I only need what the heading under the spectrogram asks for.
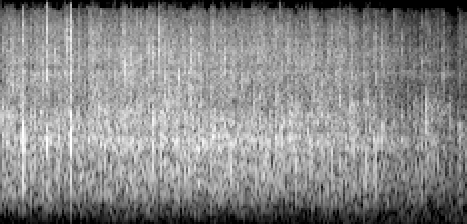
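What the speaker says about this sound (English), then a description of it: "Please recognize these people with a round of applause." Audience at a school academic hall of fame ceremony giving a round of applause, a dense, even burst of clapping that holds steady throughout.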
